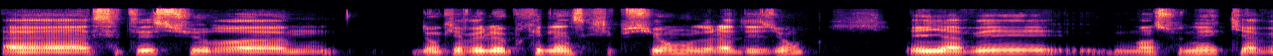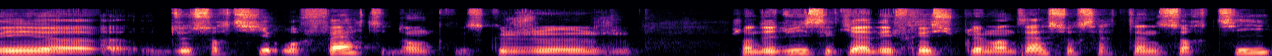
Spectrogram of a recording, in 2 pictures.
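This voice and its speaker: Medium pitch in a man's dark, mellow voice, with a moderate pace and ordinary pitch variation. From France. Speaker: new club member asking questions. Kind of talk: Q&A session. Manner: halting.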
